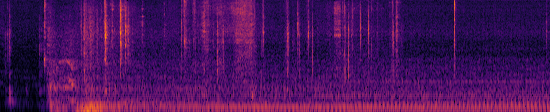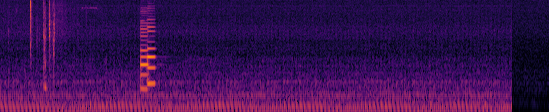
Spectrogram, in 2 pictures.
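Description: A Toyota HiAce van engine cranks and catches, with its ABS warning light stuck on, then settles into a steady, loud, low idle that runs on without speech until it cuts off near the end.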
